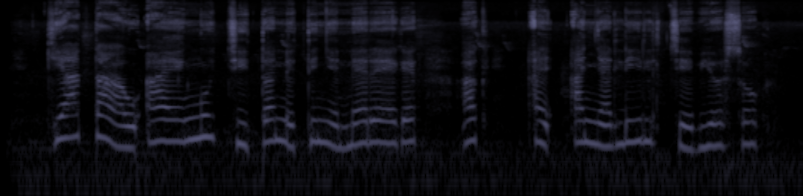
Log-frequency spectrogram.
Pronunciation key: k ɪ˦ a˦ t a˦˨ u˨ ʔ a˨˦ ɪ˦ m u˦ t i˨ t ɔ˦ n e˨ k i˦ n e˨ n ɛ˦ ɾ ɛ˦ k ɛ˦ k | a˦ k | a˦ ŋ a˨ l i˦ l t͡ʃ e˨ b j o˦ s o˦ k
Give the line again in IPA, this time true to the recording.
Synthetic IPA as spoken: k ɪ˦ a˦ t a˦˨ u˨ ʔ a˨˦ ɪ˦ ŋ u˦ t͡ʃ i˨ t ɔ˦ n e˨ t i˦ ɲ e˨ n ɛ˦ ɾ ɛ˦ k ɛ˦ k | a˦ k | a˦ ɲ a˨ l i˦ l t͡ʃ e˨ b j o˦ s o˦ k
